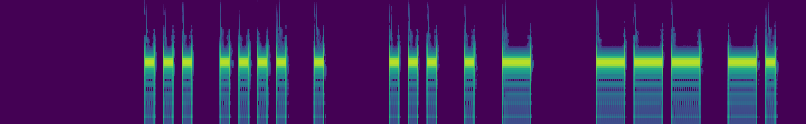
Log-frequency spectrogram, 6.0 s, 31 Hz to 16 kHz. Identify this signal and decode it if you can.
Morse code, heard as a keyed tone, about 17 wpm, 700 Hz. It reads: SHE SET ON
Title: Sentences from Top 1300 Words 17wpm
